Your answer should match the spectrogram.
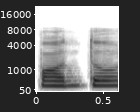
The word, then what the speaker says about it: পদ্ম: একটা চন্দ্রবিন্দু দিয়েছি আবার শব্দের মধ্যে বা শেষে ম ফলা যুক্ত হলে বর্ণের দীপ্ত উচ্চারণ হবে ঠিক যেরকম আমরা ব ফলা উচ্চারণের নিয়মে পড়েছি যেমন ছদ্দ পদ্ম রশ্মি ভস্য আত্মা এখানে ওই বর্ণগুলোর দুইবার উচ্চারণ হয়েছে ব ফলা উচ্চারণের তিন নাম্বার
